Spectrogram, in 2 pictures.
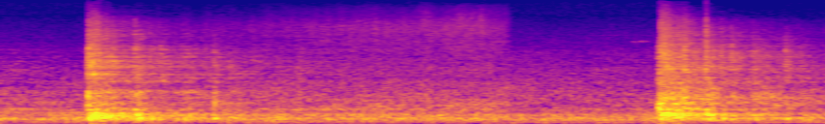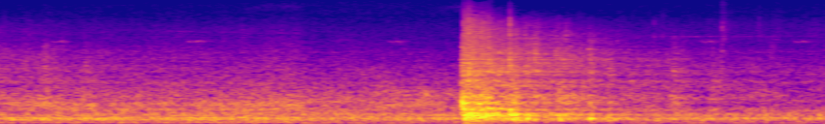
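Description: Three loud bangs about four seconds apart, each a sharp crack followed by about a second of rattling echo, over a steady low rumble.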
